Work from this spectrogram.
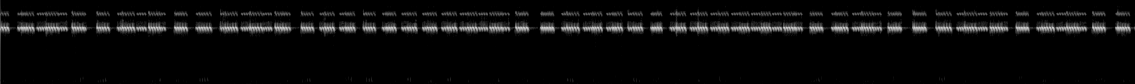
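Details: Two crickets stridulating continuously: a fast, even series of shrill chirps, close to four per second, the two callers' pulses sometimes running together into longer bursts, otherwise quiet surroundings.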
